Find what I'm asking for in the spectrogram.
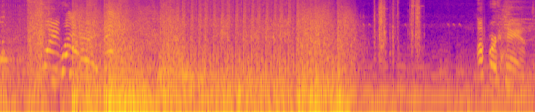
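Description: Sustained automatic gunfire from a shooter video game, loud rapid bursts that run for several seconds before breaking into scattered shots, with a voice talking over the action.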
